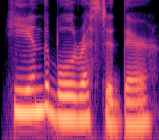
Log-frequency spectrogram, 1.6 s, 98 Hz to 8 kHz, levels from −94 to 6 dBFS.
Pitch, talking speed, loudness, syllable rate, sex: 200 Hz, 225 wpm, -14 LUFS, 5.4 syllables/s, female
